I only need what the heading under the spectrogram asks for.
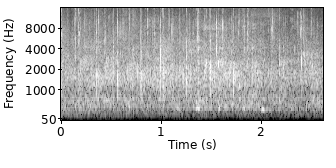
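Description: A church audience claps steadily for a girl who did a good job, a dense wash of many hands at moderate volume with no break, and a few faint voices murmur underneath.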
